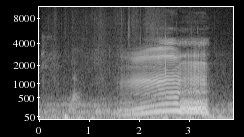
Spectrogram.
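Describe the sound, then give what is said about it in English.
A single long, loud moo from a German cow rises in pitch and swells over about two seconds, then drops into a lower drawn-out tone before cutting off, against quiet outdoor background noise. “tried to get German cows to talk to us.”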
